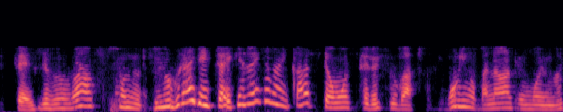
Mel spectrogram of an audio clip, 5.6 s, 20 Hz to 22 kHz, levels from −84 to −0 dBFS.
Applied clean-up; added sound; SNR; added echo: neural mask model Resemble Enhance denoiser.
